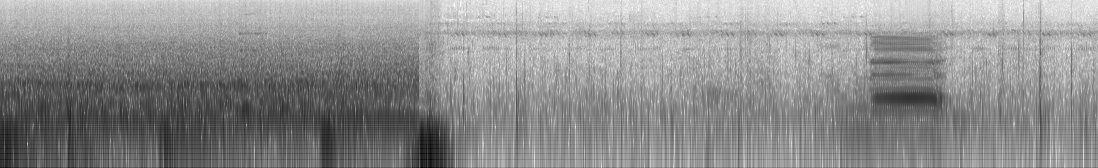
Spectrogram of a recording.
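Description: Cattle on a farm, one cow letting out a single long, loud, close moo near the end, after a noisy stretch of rumbling and clattering sounds that cuts off abruptly, followed by quieter outdoor ambience.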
